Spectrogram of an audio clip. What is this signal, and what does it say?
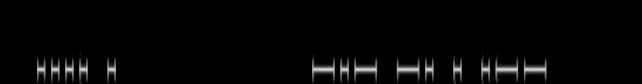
Morse code, heard as a keyed tone, about 17 wpm, 700 Hz. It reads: HE KNEW
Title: 4x Word-Spacing - Sentences from Top 500 Words - 17wpm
